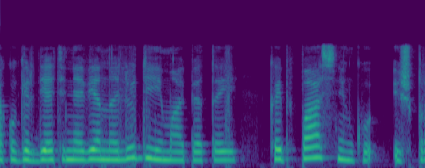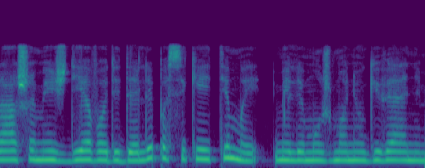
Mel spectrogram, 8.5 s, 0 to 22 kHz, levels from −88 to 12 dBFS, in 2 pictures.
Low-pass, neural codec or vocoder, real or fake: 7.2 kHz; none; real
